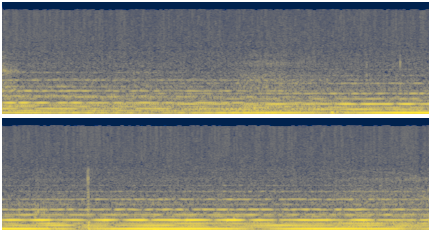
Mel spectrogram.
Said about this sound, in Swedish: Och verkligen dras in i känslan och ljuden som regnet ger. Kan du känna lugnet och friden? Låta regnet vara en påminnelse om att vara här och nu.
